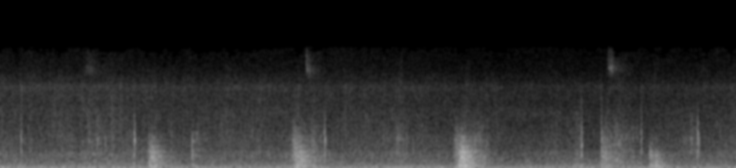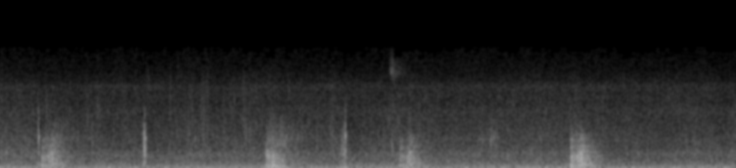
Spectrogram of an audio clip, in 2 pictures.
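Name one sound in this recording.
A metal hammer knocks and scrapes against rock.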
